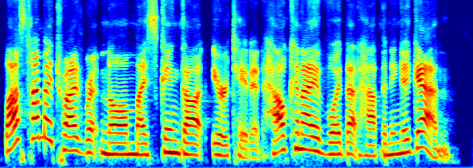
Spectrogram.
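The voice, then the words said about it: Wine mom character voice. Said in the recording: “character voice ... I'll do Wine Mom”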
